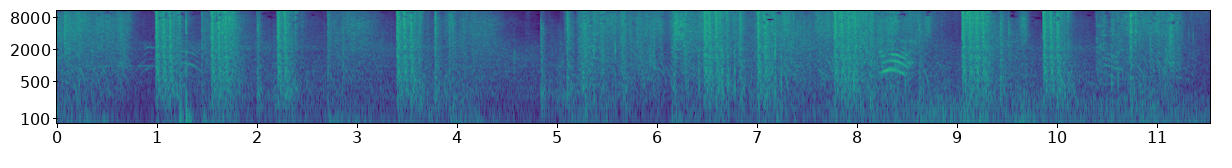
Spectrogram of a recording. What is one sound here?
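Rapid gunfire rings out in bursts, with loud sharp cracks.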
